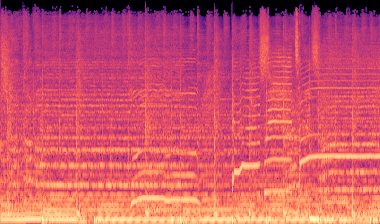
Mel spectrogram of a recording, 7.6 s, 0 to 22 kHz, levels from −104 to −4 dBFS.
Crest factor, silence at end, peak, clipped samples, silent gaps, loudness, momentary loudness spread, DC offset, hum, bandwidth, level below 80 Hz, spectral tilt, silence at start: 10 dB; 0 s; 0 dBFS; under 0.1%; none; -12 LUFS; 3 LU; under 0.1%; none; 18.5 kHz; -18 dBFS; -5.5 dB/octave; 0 s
